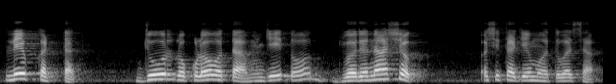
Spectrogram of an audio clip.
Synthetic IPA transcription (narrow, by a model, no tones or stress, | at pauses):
lep̚kəɽt̪at̪ | d͡zoɾːokɭɔɦot̪am̤əɳd͡ʑet̪ɔd͡zʋəɾnaɕək̚ | ə̰ɕiːt̪at͡ɕeməɦət̪ʋat͡sa̰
